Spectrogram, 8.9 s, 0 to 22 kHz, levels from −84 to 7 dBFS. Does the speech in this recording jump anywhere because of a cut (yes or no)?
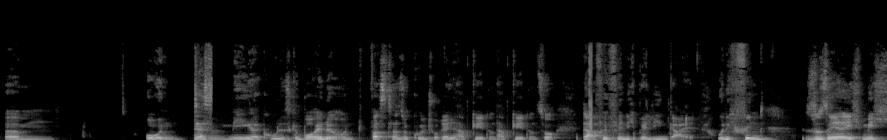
yes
